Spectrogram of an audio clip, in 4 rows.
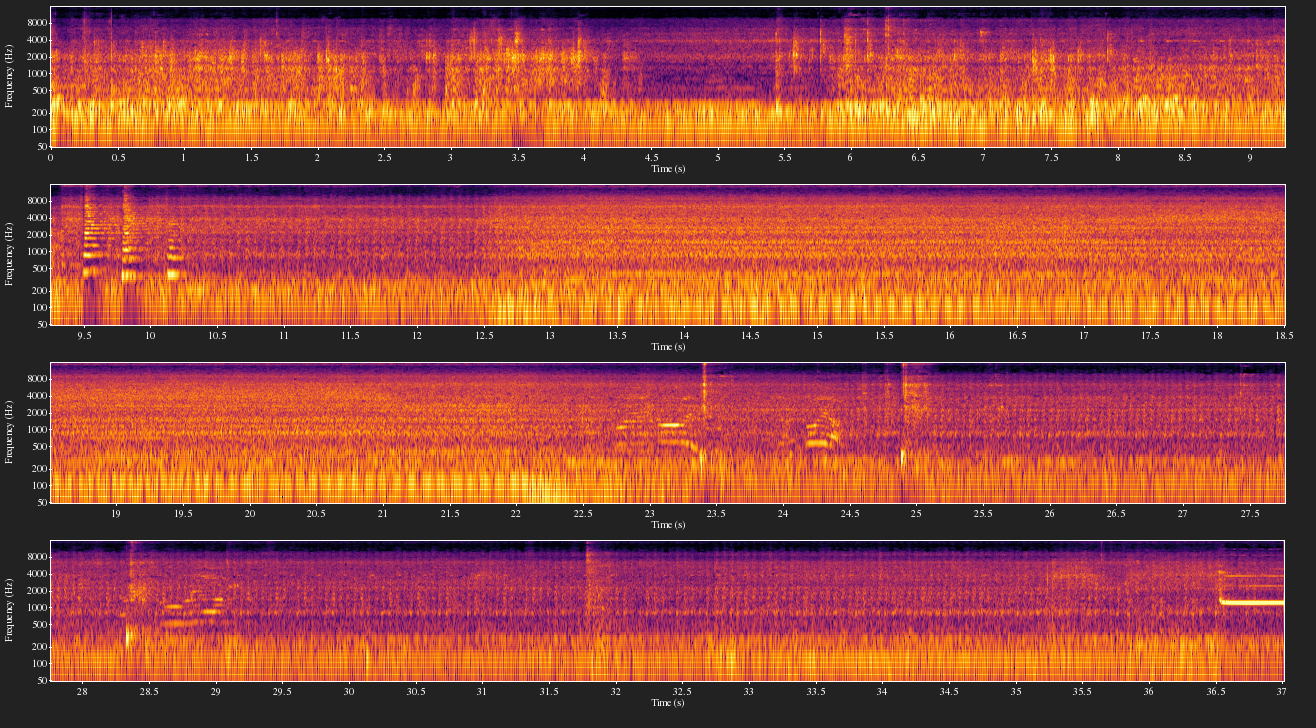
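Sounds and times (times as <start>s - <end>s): diesel truck engine running: 0.0s - 37.0s
multi-tone truck horn: 9.4s - 10.4s.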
